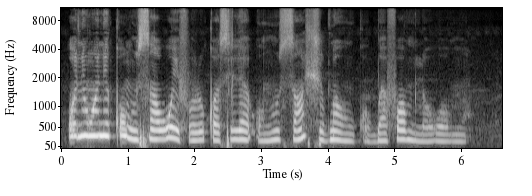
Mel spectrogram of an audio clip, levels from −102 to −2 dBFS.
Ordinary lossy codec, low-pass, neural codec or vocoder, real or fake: none; none; vocoder, 22.05 kHz, 80 mel bands, Vocos; fake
